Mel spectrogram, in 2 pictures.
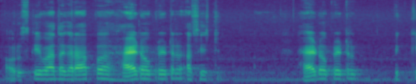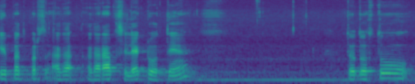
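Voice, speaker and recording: A man's voice: on the high side, fairly even intonation, unhurried, pauses often. A man giving an informal explainer lesson as an instructor, repeating himself, addressing listeners as friends and mixing in English words. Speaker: exam-prep instructor. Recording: clear background noise.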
